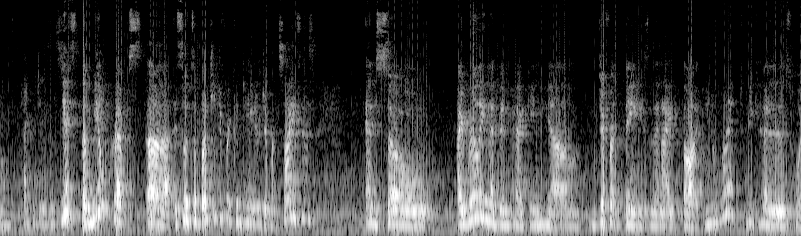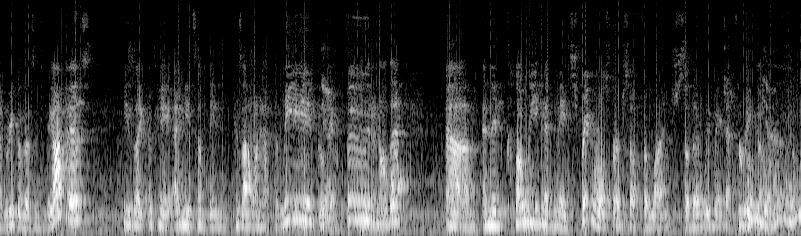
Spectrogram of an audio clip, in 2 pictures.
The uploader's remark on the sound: Great podcast but the audio got messed up.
